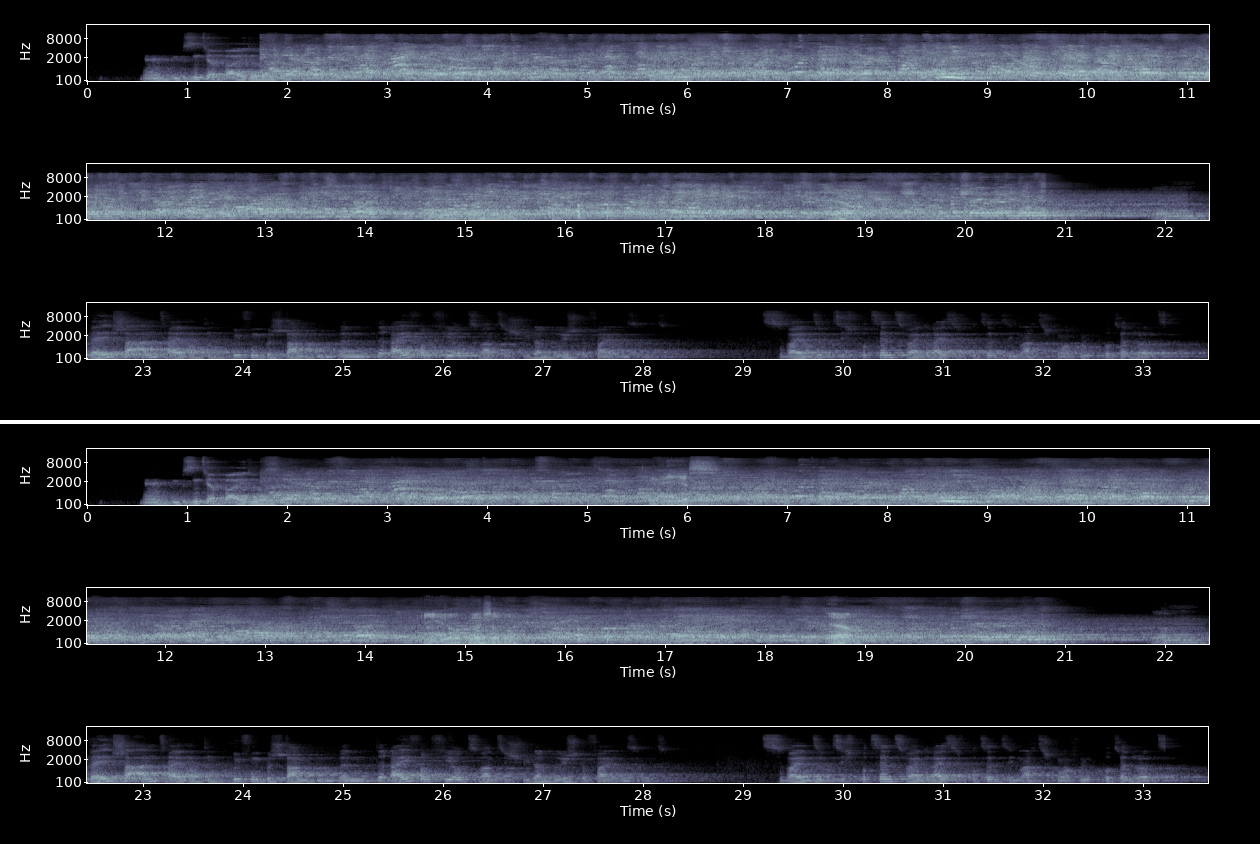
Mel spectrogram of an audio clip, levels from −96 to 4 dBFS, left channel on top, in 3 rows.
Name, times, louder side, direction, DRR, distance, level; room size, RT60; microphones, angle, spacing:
voice 1, 0.5-5.3 6.1-6.3 6.6-10.0 10.3-12.7 13.1-13.9 16.5-21.0 21.8-28.1 29.2-33.2, right 1 dB, 15° right, 4 dB, 0.4 m, -40 dB
sound 1, 1.7-20.8, left 3 dB, 45° left, 0.4 m, -29 dB
sound 2, 2.2-22.2, left 2 dB, 80° left, 0.7 m, -43 dB
voice 2, 5.6-6.3 14.5-16.0 16.6-16.7 18.6-18.9, right 2 dB, 90° right, 7 dB, 0.7 m, -30 dB
8.2 x 6.2 x 5.3 m, 2.5 s
head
